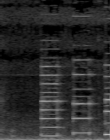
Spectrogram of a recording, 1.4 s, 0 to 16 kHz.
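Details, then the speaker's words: Hamilton H900 humidifier unplugged from a Hamilton T1 transport ventilator during high-flow nasal cannula setup, not on standby: repeated electronic alarm tones in short bursts, a ventilator/humidifier alarm. "I'm going to unplug this from the Hamilton right and you could put it on standby if you want if you don't it will just alarm"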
